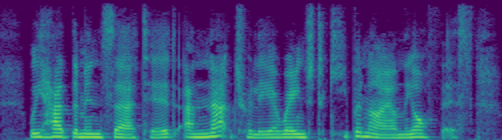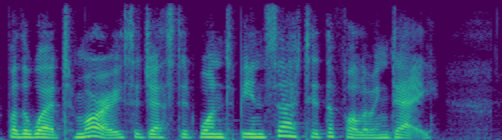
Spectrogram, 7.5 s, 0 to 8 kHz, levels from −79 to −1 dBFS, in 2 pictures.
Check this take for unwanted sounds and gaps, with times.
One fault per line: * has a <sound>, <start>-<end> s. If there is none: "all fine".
all fine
